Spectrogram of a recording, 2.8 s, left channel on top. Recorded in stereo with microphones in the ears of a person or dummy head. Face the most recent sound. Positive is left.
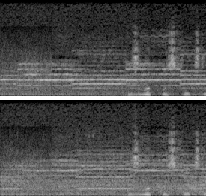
turn(degrees=0)  # may be behind; listen again after turning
